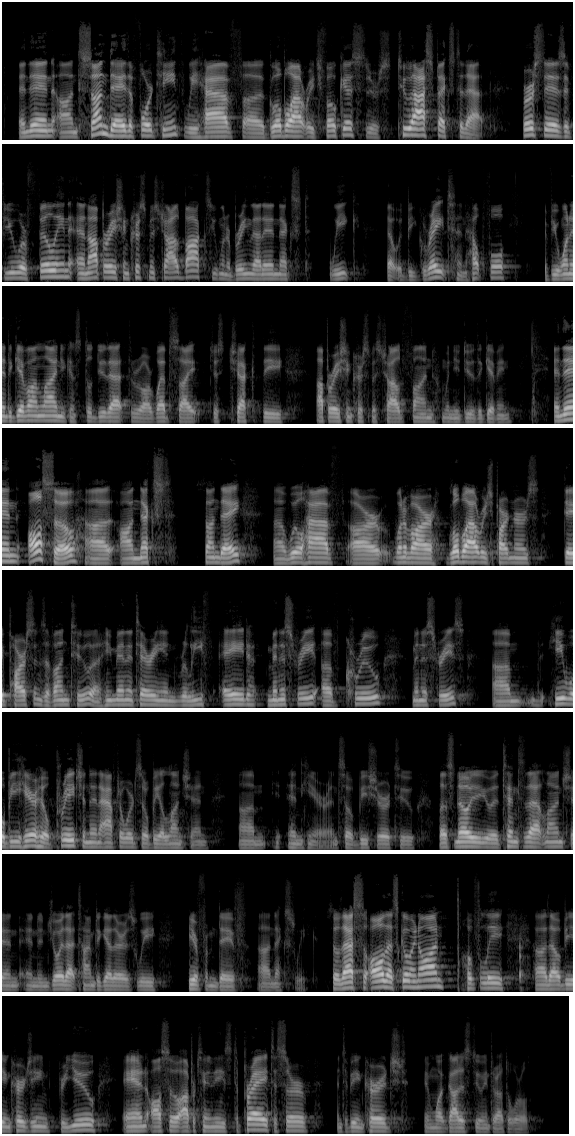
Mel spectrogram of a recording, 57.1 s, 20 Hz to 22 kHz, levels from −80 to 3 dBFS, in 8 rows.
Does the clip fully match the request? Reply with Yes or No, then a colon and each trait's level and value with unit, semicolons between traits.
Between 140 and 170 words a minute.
No: average, 185 wpm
